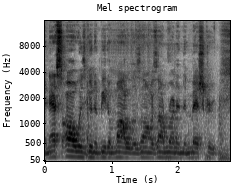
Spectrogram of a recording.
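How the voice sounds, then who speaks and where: A man speaks at a very fast pace. Room echo is audible. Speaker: football coach and channel host. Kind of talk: casual monologue to viewers.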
